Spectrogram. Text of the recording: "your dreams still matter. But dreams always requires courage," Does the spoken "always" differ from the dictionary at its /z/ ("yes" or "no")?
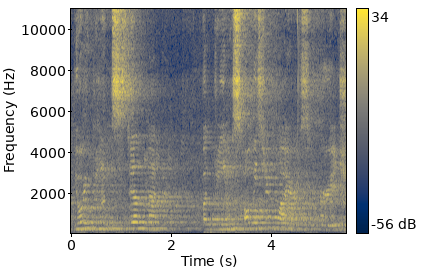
yes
